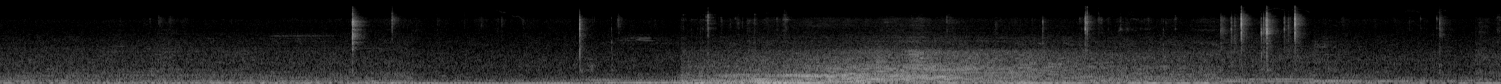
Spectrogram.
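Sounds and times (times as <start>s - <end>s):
steady low hum: 4.0s - 15.0s
steady multi-pitched sound: 6.8s - 14.0s.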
